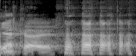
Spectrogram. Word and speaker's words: Gecko: Is that the right way of pronouncing, Ben? Gecko. Gecko. Like the animal.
